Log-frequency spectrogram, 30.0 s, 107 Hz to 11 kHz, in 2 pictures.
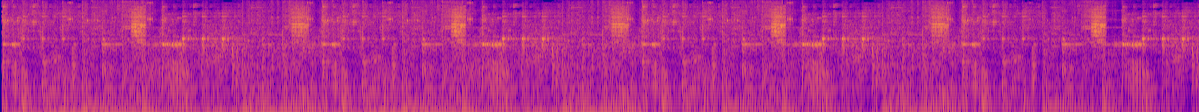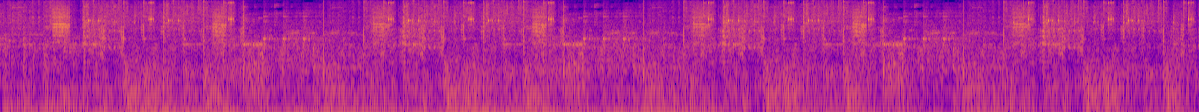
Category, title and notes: Music > Multiple instruments
Demo Track #3600 (Industraumatic)
Cyberpunk, Horror, Ambient, Underground, Sci-fi, Industrial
